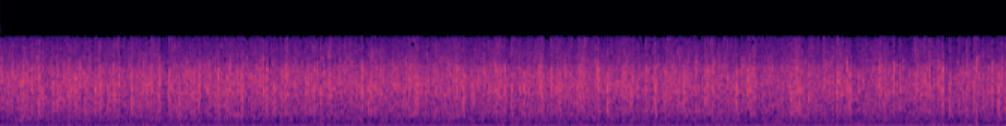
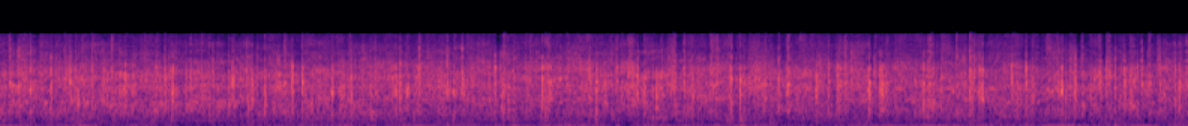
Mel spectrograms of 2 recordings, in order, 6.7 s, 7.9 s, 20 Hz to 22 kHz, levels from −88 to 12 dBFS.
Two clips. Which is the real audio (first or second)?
first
